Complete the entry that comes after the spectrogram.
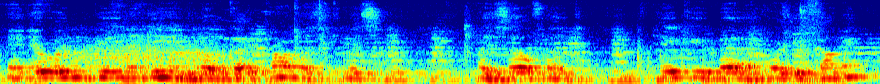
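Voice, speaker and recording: An amateur actor playing a loyal, earnest friend who acts as peacemaker in a radio drama. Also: male voice, high voice, fairly even intonation, a little slow. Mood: persistent, resigned. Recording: very echoey hall, distant mic, music behind.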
